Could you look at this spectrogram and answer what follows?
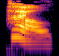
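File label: "Hole", English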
